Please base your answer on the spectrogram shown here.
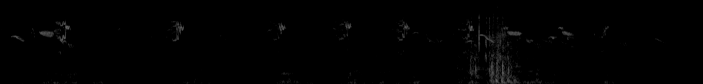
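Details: Yellow-tailed bulbul nestlings cry from hunger as the mother brings food: high, squeaky chirps in bursts roughly once a second, plus one brief rushing noise midway, likely wing flutter or nest movement.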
